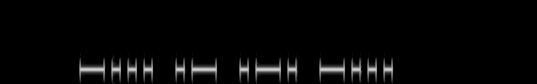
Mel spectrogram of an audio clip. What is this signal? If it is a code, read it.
Morse code, heard as a keyed tone, about 15 wpm, 700 Hz. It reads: BARB
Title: USA Common Names - Max 5 Letters - 15wpm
